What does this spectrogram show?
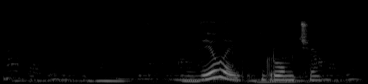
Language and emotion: Russian, neutral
